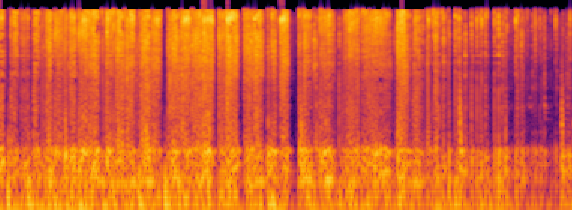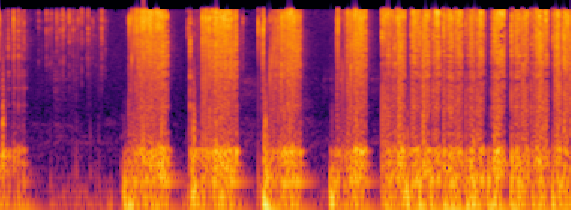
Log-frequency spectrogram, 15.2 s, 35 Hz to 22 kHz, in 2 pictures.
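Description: Long acrylic nails on both hands scratch fast and hard across the hollow metal mesh grille of a large black USB microphone. The result is a dense, rough scraping with a heavy low rumble and crackly texture, dropping to near silence around 8–9 seconds before the scratching resumes in bursts.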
